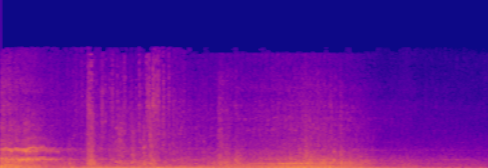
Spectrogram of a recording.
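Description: A car engine rumbles as a car drives past.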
